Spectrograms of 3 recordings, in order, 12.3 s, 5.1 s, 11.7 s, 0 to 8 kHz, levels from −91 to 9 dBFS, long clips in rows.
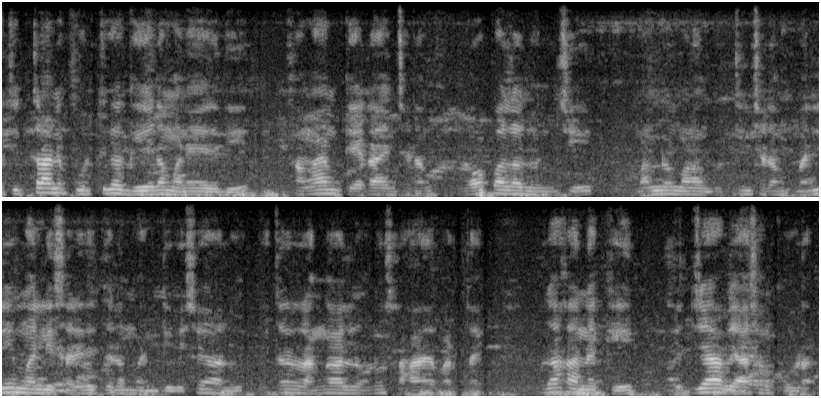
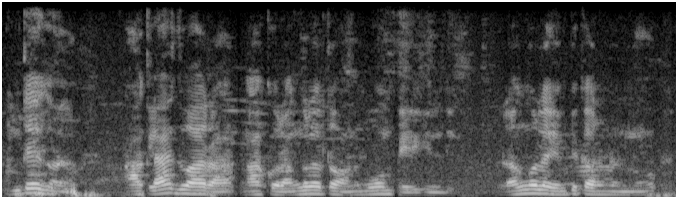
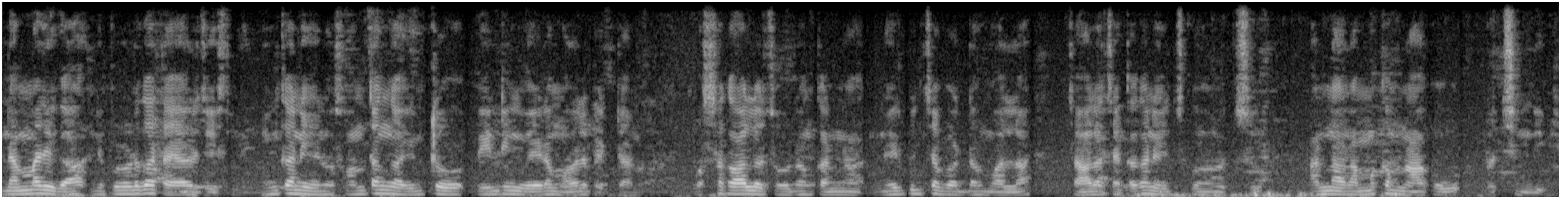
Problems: background sounds at intervals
